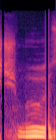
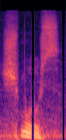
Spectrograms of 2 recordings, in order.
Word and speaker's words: Schmoose: yesterday that it was schmooze. Oh, shame on you, Mike. Out in Denver, Just it rhymes with moose.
